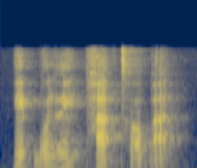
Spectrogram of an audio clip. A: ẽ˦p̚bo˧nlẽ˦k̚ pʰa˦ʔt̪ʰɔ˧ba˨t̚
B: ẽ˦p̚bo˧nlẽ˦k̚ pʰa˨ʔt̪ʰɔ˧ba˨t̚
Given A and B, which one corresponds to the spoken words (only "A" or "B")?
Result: A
